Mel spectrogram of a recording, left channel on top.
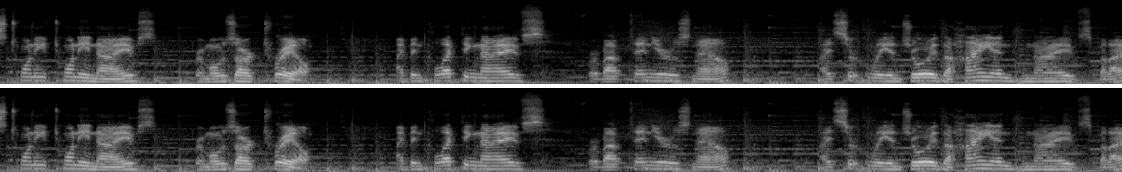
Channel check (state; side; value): identical; both; correlation 1.00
